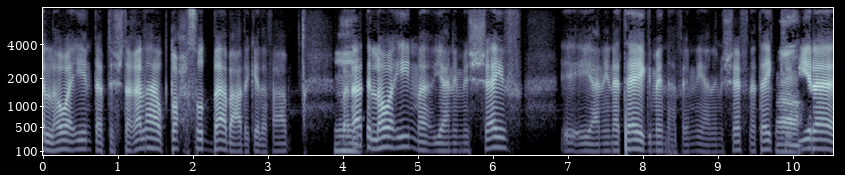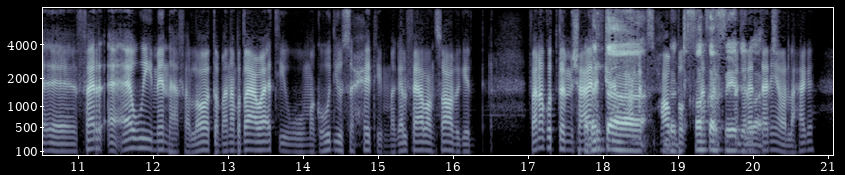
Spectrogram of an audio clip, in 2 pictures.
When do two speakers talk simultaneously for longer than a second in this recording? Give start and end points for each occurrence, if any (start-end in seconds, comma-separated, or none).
18.8-20.4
